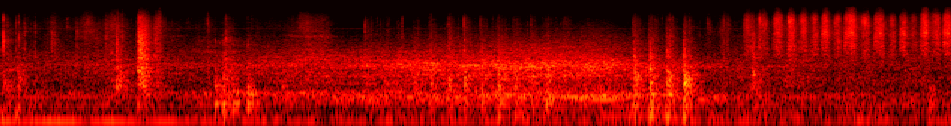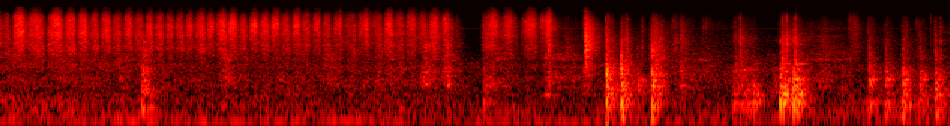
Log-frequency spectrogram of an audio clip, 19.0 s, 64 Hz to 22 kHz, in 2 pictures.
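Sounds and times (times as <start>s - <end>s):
scratchy rubbing on board: 7.4s - 15.1s.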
